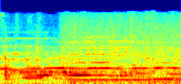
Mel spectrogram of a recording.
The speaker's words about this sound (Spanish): Adalberto camina bajo la lluvia.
